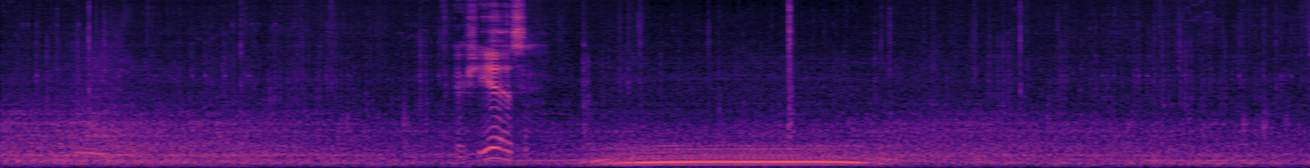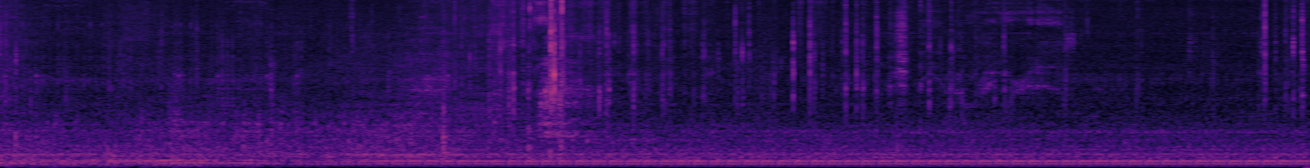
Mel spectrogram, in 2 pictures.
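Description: Vehicle engine running with a steady low hum, heard from inside the cab. About six seconds in, a much louder steady low drone holds for about two and a half seconds, and just before it a brief voice is heard.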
